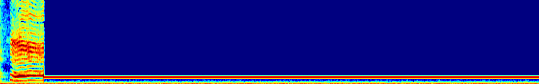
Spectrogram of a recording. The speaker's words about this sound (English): I'm just going to beep that out so it makes it sound like you just swore at me big time.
